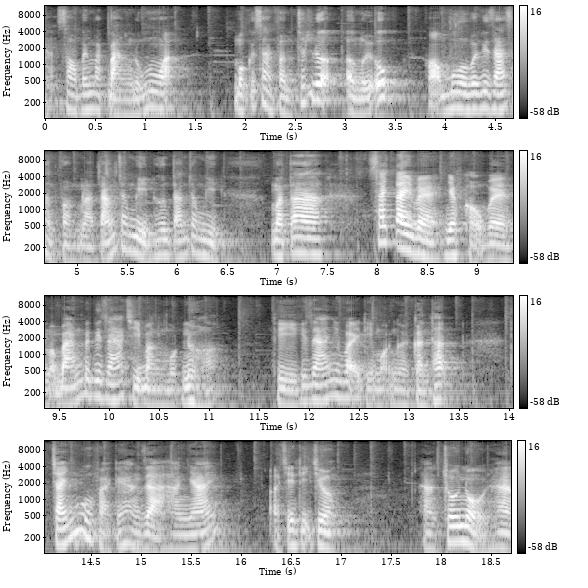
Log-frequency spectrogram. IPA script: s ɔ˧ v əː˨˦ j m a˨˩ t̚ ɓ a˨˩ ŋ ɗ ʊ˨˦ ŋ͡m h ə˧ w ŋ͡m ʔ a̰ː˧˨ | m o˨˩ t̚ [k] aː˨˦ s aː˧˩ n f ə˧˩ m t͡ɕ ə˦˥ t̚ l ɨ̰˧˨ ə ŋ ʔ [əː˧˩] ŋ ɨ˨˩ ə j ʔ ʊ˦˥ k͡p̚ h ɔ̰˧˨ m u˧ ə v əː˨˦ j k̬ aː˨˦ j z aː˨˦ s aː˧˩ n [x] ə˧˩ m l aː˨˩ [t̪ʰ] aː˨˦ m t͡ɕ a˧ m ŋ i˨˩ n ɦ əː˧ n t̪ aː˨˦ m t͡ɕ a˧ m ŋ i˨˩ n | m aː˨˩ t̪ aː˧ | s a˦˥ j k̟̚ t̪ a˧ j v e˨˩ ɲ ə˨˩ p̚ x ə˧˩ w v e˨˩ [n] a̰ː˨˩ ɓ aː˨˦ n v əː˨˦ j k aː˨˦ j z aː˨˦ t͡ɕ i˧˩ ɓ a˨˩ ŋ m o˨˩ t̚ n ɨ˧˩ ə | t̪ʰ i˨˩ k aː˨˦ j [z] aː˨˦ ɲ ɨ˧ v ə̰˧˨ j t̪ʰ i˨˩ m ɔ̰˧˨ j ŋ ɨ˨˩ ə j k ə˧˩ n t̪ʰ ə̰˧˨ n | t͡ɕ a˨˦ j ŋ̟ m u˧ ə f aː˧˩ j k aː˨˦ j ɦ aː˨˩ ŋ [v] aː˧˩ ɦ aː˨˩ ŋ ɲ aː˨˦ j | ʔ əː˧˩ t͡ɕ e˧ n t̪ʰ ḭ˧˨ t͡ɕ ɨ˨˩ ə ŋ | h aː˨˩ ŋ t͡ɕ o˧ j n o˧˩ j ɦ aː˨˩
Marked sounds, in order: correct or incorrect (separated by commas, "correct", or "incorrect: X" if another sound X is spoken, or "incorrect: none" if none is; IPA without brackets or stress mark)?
correct, correct, incorrect: f, incorrect: t̪, incorrect: m, correct, incorrect: z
